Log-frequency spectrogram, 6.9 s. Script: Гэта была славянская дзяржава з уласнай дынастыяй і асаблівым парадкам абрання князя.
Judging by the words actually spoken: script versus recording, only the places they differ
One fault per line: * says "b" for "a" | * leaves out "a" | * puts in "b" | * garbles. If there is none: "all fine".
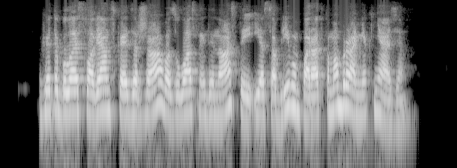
all fine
